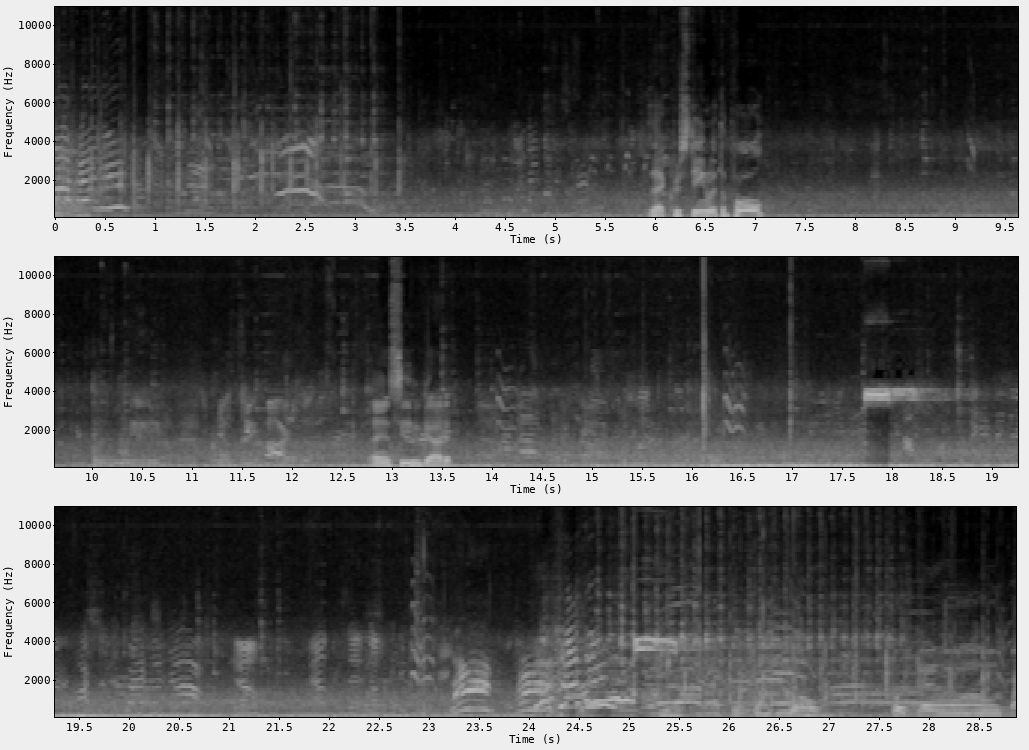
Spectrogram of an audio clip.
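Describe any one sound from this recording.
Girls shout and cheer nearby outdoors.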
